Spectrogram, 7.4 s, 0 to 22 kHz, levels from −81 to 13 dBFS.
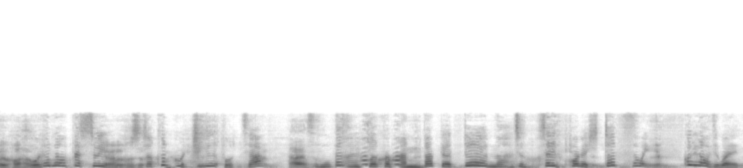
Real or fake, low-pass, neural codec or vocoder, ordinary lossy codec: fake; 7.2 kHz; codec, 16 kHz, 0.5 kbps, FreqCodec, larger model; MP3, 64 kbps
